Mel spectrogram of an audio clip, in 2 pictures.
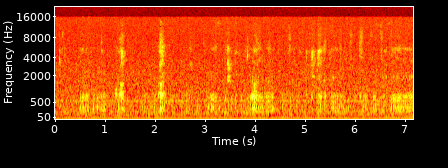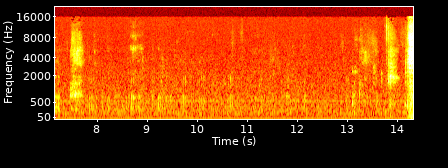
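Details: Two kitten sisters, believed to be littermates found by a roadside and taken in by a rescue, purring contentedly indoors during an evening visit; a soft steady purr runs throughout with faint scattered rustles and handling noises, a louder bump at the end.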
